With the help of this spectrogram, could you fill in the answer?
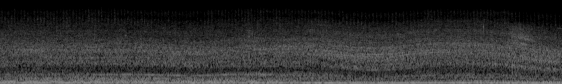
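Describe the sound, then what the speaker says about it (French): A tractor engine in a farming video game runs at a steady, droning mid-pitched hum while being driven, constant and unbroken with no talk over it. "Après je ramène le tracteur."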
